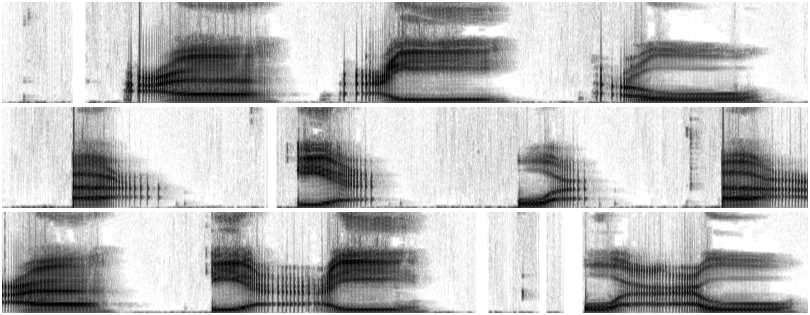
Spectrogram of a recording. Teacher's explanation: Nanti dia akan katup epiglotis ini akan menyempit ke arah dinding tenggorokan dan membuat huruf ain keluar darinya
